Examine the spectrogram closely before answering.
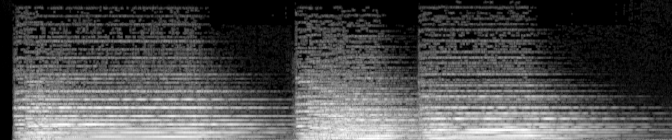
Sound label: toccata and fugue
